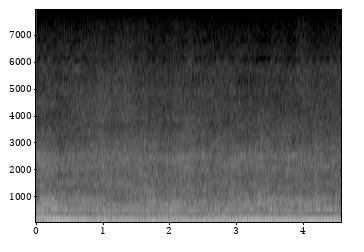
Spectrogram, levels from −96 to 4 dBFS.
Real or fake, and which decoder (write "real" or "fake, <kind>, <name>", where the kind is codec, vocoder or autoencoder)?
fake, codec, SNAC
